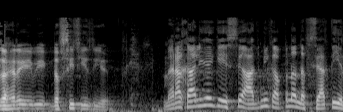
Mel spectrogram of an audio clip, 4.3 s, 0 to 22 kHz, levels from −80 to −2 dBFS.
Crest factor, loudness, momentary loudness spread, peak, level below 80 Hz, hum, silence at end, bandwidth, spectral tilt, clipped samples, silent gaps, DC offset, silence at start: 24 dB; -26 LUFS; 11 LU; -2 dBFS; -50 dBFS; none; 0 s; 11.5 kHz; -5 dB/octave; under 0.1%; none; under 0.1%; 0 s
